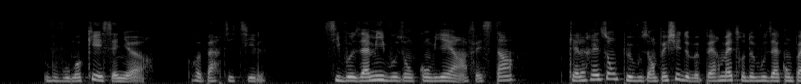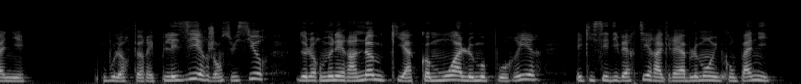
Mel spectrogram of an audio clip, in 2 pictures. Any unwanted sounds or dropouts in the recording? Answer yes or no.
no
